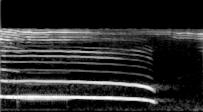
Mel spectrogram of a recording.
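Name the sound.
people imitating a howling beast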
